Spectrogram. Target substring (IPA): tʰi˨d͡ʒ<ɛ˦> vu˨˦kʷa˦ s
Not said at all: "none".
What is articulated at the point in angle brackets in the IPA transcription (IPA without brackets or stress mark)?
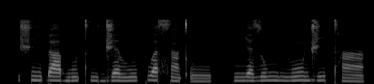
ɛ˦˨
